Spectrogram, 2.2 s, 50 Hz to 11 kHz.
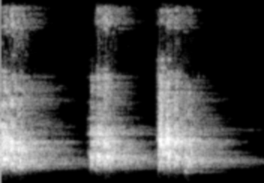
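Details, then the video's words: Female cucak ijo song used to prompt males to sing: three harsh, noisy descending bursts, each fading out, spaced about 0.6 seconds apart, in a quiet setting. "Siulan Kicau Cucak Ijo Betina untuk Buat Cucak Ijo Jantan Berbunyi"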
